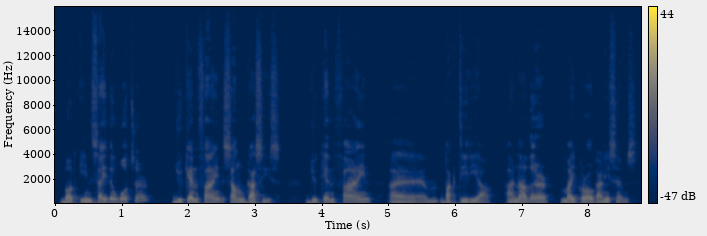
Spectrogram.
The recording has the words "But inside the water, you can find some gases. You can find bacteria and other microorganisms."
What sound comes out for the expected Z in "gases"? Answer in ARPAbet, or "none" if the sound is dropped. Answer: S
